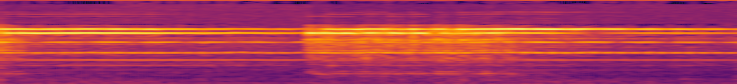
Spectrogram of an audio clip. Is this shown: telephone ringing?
yes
